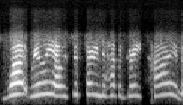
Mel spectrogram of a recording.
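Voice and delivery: high-pitched mock disappointment; protesting date. Date told they are leaving, mock protesting. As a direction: mimic her whining protest way up high.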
